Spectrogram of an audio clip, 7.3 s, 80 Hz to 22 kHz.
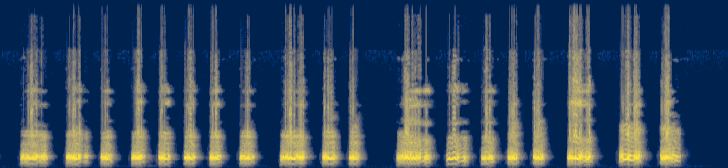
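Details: Hen's decoy call used to lure roosters, from a 2025 recording: a fast, steady series of about twenty short, harsh clucking notes with brief gaps between them. No other sounds.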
